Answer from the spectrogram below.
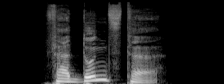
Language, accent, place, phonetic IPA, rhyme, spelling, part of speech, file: German, Germany, Berlin, [fɛɐ̯ˈdʊnstə], -ʊnstə, verdunste, verb, De-verdunste.ogg
- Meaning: inflection of verdunsten: 1. first-person singular present 2. first/third-person singular subjunctive I 3. singular imperative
